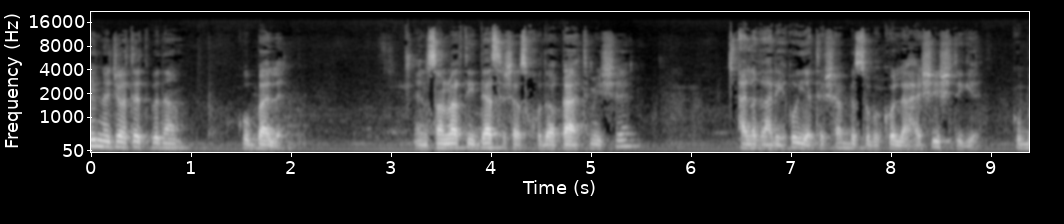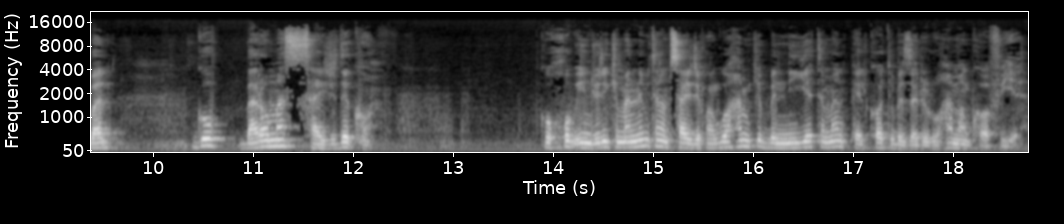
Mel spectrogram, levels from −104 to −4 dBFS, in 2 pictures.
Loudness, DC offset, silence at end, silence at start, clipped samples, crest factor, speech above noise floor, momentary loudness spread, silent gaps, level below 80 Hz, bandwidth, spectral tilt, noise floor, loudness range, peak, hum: -26 LUFS; under 0.1%; 0.05 s; 0 s; under 0.1%; 20 dB; 33 dB; 13 LU; none; -68 dBFS; 15.5 kHz; -4.5 dB/octave; -58 dBFS; 5 LU; -6 dBFS; 50 Hz at -55 dBFS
